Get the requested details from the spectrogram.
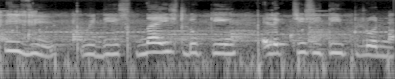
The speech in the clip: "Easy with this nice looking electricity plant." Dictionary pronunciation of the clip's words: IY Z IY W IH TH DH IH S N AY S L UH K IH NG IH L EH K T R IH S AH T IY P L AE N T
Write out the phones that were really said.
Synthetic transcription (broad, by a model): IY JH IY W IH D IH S N AY S L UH K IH NG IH L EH K T R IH S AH T IY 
